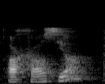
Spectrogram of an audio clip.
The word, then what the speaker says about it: Achazia: We see that Ahaziah, is that correct? Ahaziah, is that the English pronunciation? – Achazia, okay.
